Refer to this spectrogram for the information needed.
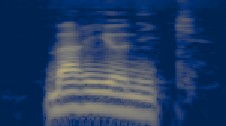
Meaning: baryonic
- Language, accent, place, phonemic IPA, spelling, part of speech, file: French, France, Lyon, /ba.ʁjɔ.nik/, baryonique, adjective, LL-Q150 (fra)-baryonique.wav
